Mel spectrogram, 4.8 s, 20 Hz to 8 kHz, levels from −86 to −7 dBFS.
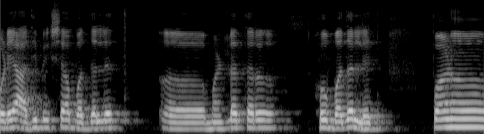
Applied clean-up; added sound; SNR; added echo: none; none; none; none.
